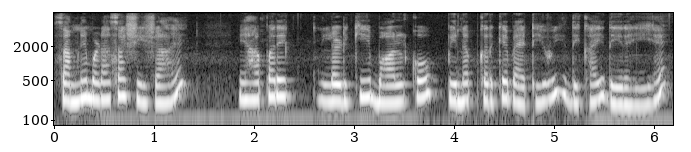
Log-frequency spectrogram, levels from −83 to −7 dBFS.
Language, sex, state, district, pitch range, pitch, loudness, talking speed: Hindi, female, Rajasthan, Jaipur, 205-250 Hz, 225 Hz, -16 LUFS, 185 wpm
